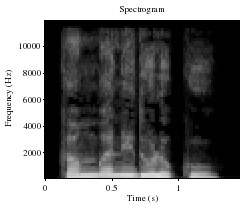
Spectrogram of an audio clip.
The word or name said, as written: ಕಂಬನಿದುಳುಕು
